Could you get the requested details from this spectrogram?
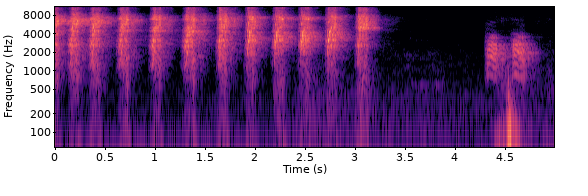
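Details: Grey-cheeked bulbul in a master/lure recording of its harsh "shooting" song: a fast run of about ten harsh, rasping bursts, roughly four per second, then after a short pause one lower, thumping sound.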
